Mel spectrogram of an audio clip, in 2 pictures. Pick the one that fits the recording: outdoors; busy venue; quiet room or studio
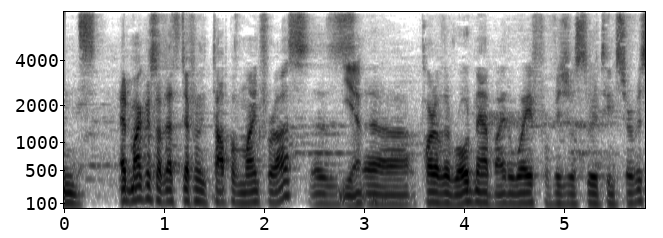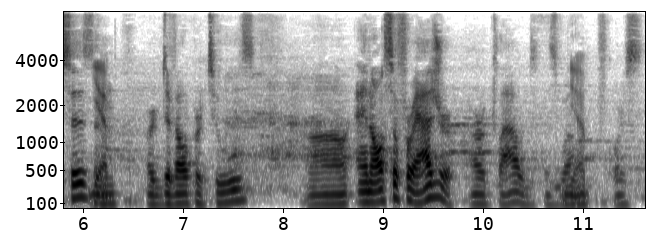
busy venue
